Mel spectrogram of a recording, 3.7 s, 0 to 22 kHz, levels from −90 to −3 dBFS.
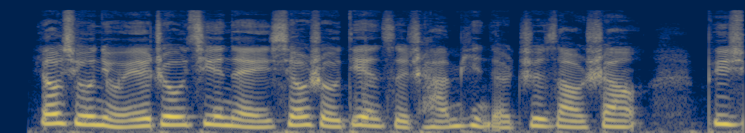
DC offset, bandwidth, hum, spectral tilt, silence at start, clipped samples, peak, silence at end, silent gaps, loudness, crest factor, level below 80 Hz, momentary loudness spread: under 0.1%; 16 kHz; none; -5 dB/octave; 0.2 s; under 0.1%; -6 dBFS; 0 s; none; -23 LUFS; 16 dB; -48 dBFS; 7 LU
